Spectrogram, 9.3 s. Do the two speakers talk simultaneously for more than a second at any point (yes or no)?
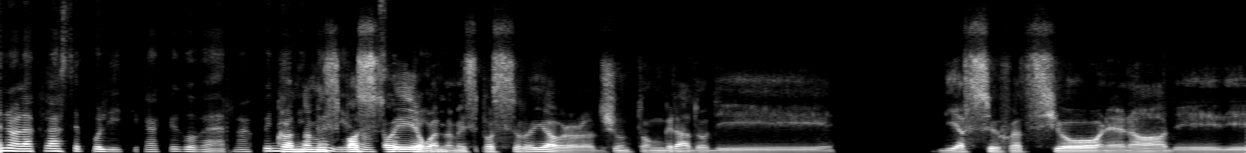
yes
